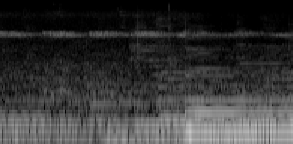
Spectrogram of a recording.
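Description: Amplified guitar playing a quiet passage of held, ringing notes, with a louder note struck about one and a half seconds in. A steady high-pitched tone runs behind it.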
